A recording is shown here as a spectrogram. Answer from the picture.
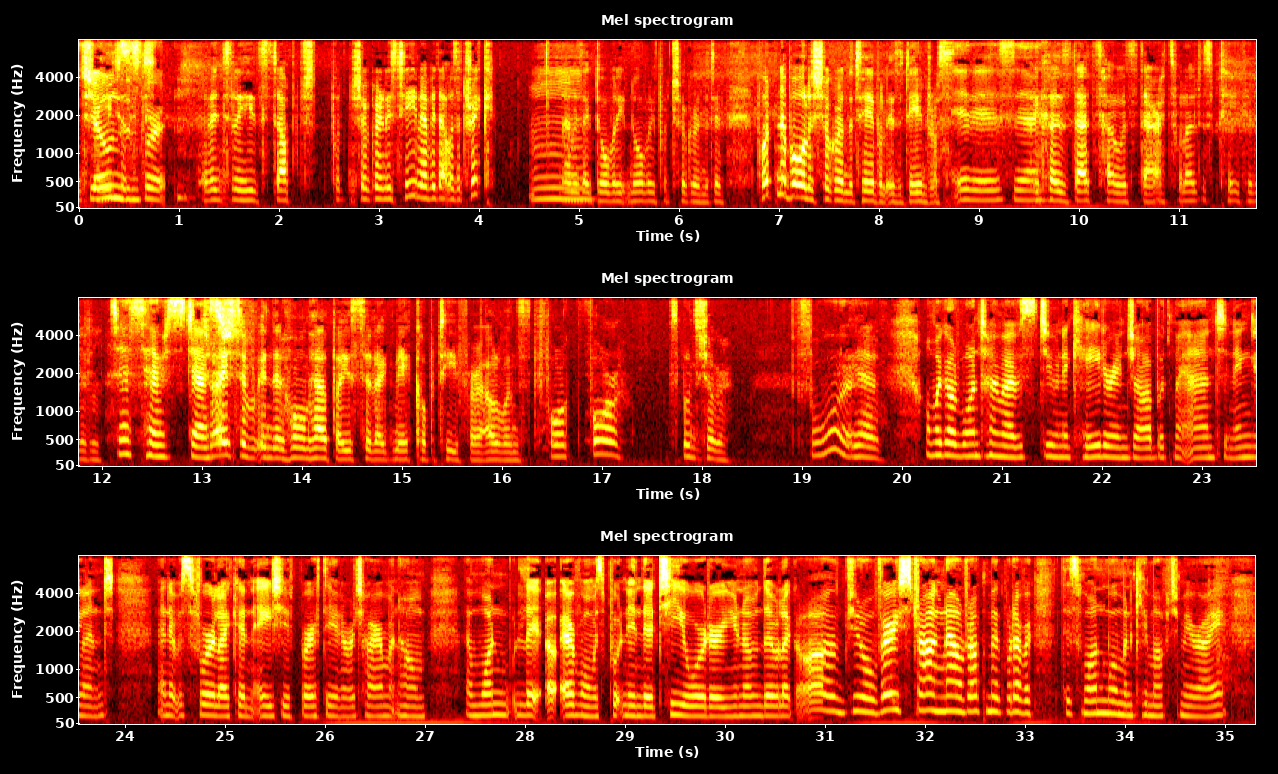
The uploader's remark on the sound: We're live from the Bean Van at Cullenamore Beach, Co Sligo.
